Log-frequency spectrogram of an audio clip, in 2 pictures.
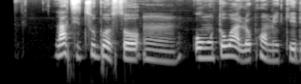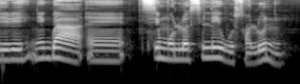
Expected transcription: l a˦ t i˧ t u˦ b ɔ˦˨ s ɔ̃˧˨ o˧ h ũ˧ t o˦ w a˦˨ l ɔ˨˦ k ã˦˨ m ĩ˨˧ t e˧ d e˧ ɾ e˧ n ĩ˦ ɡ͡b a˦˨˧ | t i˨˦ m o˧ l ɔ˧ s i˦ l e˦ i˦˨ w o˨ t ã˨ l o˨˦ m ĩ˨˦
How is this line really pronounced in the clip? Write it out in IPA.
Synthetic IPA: l a˦ t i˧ t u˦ b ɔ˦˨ s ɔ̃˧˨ o˧ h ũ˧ t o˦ w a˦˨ l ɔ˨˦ k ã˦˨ m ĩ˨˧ k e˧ d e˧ ɾ e˧ n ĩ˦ ɡ͡b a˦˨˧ | t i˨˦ m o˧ l ɔ˧ s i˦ l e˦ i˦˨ w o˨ s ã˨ l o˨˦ n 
